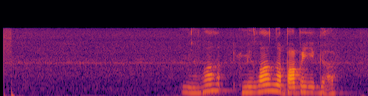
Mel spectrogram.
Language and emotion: Russian, neutral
